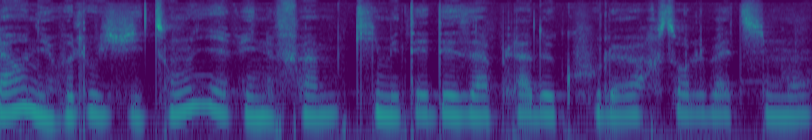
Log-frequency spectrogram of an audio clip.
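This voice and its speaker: A soft-spoken woman talks at a moderate pace in a high pitch. Her tone is relaxed and calm, dark and mellow. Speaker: ASMR vlogger / content creator. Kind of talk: soft-spoken ASMR travel vlog. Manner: soft-spoken, relaxed, calm.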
